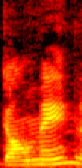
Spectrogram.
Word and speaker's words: Dalmane: There was tons and tons of bottles of medication, including, I believe it's pronounced Dalmane, a sleeping medication.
